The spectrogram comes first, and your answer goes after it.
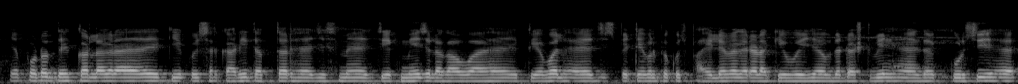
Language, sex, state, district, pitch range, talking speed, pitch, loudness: Hindi, male, Bihar, Sitamarhi, 155-160 Hz, 135 wpm, 155 Hz, -28 LUFS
